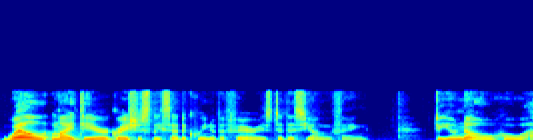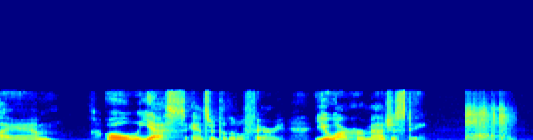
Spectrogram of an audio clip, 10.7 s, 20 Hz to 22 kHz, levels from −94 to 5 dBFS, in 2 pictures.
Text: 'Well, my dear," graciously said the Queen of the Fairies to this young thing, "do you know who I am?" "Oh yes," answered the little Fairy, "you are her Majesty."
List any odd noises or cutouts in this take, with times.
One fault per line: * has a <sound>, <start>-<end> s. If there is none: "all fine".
* has a squeak, 10.0-10.5 s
